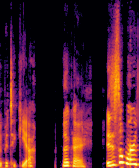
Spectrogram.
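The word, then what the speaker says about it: petechiae: Patikia i a e or petik. We all say petikia.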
